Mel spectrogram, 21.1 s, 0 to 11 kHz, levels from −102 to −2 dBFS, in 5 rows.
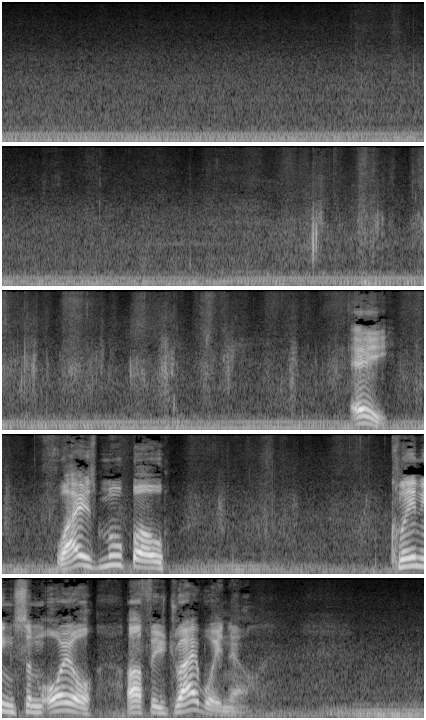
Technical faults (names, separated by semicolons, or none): none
